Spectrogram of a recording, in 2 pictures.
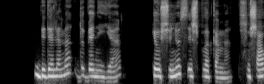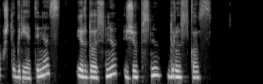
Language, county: Lithuanian, Vilnius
